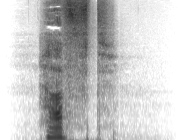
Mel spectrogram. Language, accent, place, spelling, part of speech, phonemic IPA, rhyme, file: German, Germany, Berlin, Haft, noun, /haft/, -aft, De-Haft.ogg
- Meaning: 1. arrest, custody, imprisonment (the state of being confined by order of a government or ruler) 2. captivity (any confinement, e.g. by criminals)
